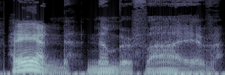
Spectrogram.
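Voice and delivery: slow dramatic announcement; drawn-out game call; slow announcer. Acted.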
